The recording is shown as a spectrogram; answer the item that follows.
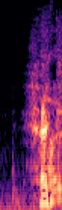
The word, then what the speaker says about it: Hecate: Hecate. Home of the Chinese chomping cabbage. That's how you pronounce her name.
